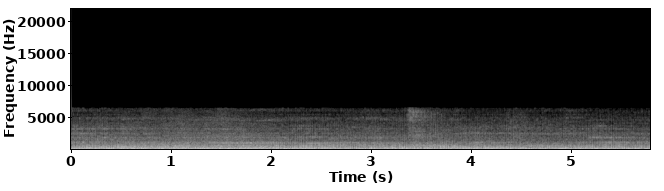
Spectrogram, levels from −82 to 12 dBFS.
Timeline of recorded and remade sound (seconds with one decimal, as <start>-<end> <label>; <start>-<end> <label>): 0.0-0.5 remade; 0.5-2.0 recorded; 2.0-5.8 remade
